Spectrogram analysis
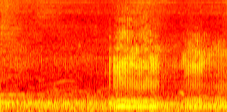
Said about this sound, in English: Oh, look, there's a drone. Yeah, they got the drone going. Drone's back up.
